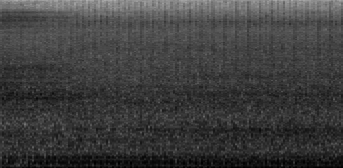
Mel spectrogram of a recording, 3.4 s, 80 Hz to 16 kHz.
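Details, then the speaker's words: 1998 Honda CBR after a carb rebuild with a kit, new plugs, K&N filter and fresh fuel, with the idle cable off: loud, uneven, lumpy chugging about three beats per second, seemingly on only some cylinders. Owner suspects a vacuum leak; it would likely die on throttle. "sound like she's running on a couple cylinders sounds like she has a vacuum leak like try to give it any gas it'll probably die"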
